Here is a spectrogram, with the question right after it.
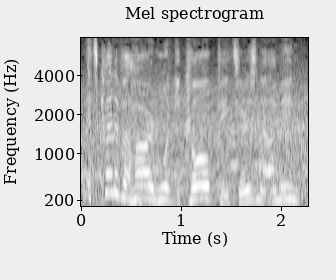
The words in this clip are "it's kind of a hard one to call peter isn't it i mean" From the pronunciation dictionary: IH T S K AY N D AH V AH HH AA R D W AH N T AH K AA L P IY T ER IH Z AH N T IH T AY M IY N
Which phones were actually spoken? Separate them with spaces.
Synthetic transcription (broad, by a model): IH T S K AY N D AH V AH HH AA R D W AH N T AH K AA L P IY T ER IH Z N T IH T AY M IY N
